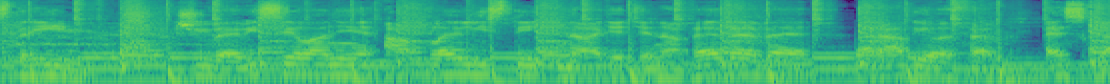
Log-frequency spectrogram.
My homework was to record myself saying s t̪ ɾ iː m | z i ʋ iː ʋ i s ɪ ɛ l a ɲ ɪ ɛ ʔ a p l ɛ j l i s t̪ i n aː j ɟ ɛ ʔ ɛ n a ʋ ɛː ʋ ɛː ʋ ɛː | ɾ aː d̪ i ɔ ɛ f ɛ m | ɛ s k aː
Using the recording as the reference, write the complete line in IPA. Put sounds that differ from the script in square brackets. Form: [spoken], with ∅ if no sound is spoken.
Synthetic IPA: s t̪ ɾ iː m | [ʒ] i ʋ [ɛː] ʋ i s ɪ ɛ l a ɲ ɪ ɛ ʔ a p l ɛ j l i s t̪ i n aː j ɟ ɛ [c] ɛ n a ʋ ɛː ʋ ɛː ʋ ɛː | ɾ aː d̪ i ɔ ɛ f ɛ m | ɛ s k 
